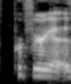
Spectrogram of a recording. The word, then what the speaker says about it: porphyria: And then the last medical disorder that I'm going to discuss that may have fueled vampire speculation is porphyria. Right, James? That's how you say it? – Yep.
